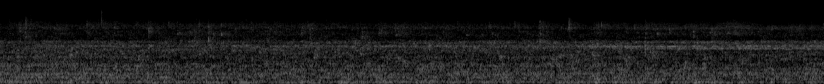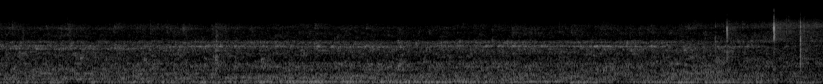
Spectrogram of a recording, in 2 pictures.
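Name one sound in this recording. Steady rain falls and patters outdoors.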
